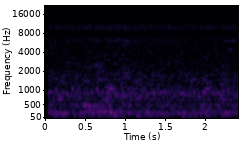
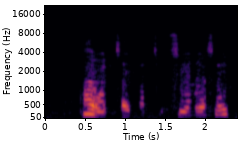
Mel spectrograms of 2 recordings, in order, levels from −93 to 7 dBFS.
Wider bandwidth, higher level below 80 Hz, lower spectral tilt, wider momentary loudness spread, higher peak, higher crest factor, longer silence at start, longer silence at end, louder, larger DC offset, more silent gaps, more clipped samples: first, 11.5 kHz vs 8 kHz; second, under -90 dBFS vs -82 dBFS; second, -3 dB/octave vs -9 dB/octave; second, 3 LU vs 15 LU; second, -54 dBFS vs -18 dBFS; second, 14 dB vs 22 dB; second, 0.05 s vs 0.5 s; about the same, 0 s vs 0.1 s; second, -68 LUFS vs -40 LUFS; neither; neither; neither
